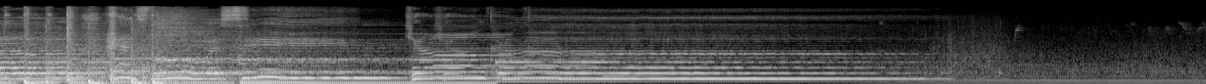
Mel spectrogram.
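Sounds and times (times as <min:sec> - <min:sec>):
low steady hum: 0:01.4 - 0:12.0.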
